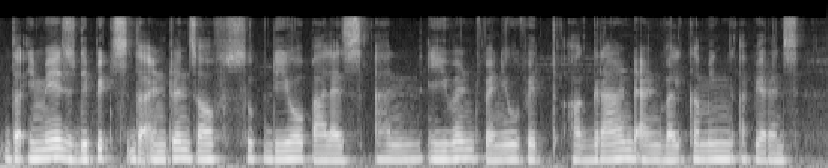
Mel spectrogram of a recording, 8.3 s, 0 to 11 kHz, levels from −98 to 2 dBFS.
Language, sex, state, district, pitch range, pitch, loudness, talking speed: English, male, Karnataka, Bangalore, 115-130 Hz, 120 Hz, -16 LUFS, 125 wpm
